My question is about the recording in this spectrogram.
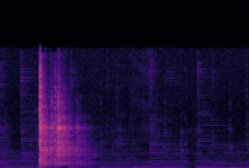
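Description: A single sharp metallic clank about half a second in from the metal parts of an old beam balance scale as its sliding weight is moved, ringing out briefly. Acoustic guitar background music plays throughout.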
